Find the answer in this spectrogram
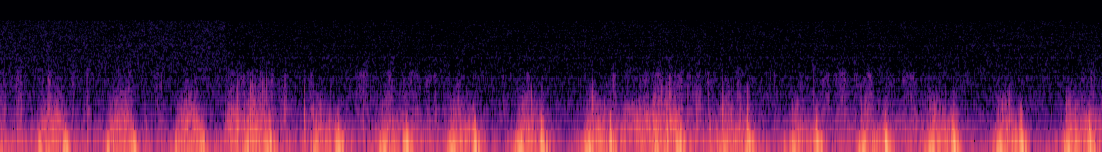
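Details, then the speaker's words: Woman in pulmonary edema with audible crackles and a thrusting precordium; high-frequency holosystolic murmur reaching maximum intensity just short of the apex, consistent with ventricular septal defect. "now we hear the murmur holosystolic high frequency we're not quite to the apex and it's reached its maximum intensity"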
